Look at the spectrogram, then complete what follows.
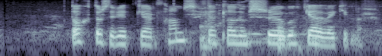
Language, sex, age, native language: Icelandic, female, 40-49, Icelandic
